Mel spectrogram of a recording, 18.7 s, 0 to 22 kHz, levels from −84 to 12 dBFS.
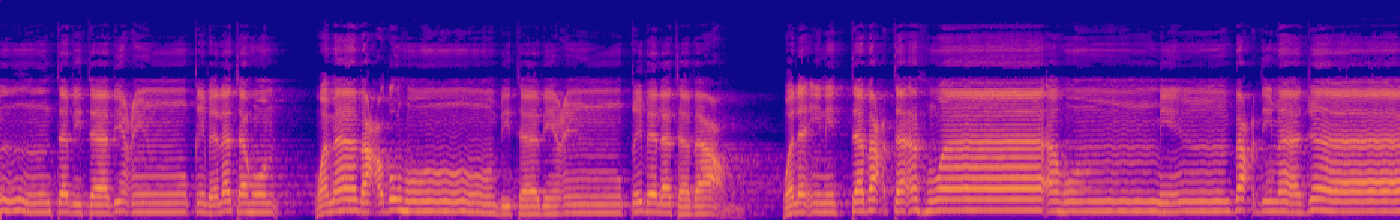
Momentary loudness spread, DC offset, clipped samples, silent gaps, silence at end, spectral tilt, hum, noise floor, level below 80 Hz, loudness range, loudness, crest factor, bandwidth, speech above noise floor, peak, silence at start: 9 LU; under 0.1%; under 0.1%; none; 0 s; -5 dB/octave; none; -43 dBFS; -58 dBFS; 4 LU; -17 LUFS; 16 dB; 14.5 kHz; 26 dB; -2 dBFS; 0 s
